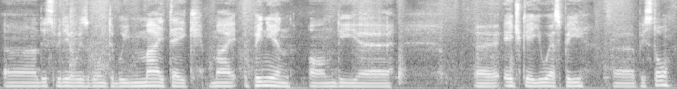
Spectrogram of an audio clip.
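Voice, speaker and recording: An amateur reviewer from Hungary, whose first language isn't English, talks hesitantly about a handgun in a casual home video, leaning on many fillers. His Hungarian-accented voice is on the low side, warm and flat, a little slow, with slight background noise.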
